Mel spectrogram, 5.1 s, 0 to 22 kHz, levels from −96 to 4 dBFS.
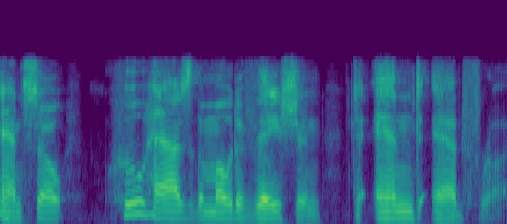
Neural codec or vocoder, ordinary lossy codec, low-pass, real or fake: none; Opus, 16 kbps; 7.2 kHz; real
